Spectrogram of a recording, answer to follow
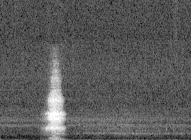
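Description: Near silence with faint room hum, broken by one short breath from the person at the microphone, about half a second in.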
